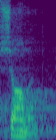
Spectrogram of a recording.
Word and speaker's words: shaman: fulfilling the role of shaman, or shaman, you can pronounce both.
